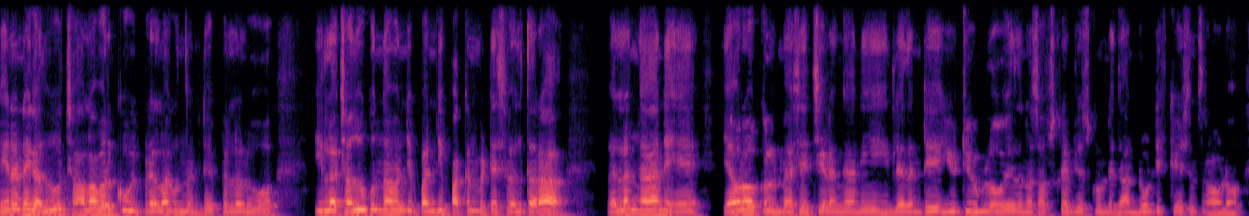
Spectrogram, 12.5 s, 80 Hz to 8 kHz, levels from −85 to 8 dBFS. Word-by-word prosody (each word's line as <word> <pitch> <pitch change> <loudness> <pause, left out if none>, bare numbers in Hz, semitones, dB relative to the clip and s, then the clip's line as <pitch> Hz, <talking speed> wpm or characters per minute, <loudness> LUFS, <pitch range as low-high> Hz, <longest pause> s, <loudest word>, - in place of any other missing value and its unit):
నేననే 180 +4 +2
కాదు 155 0 +3 0.2
చాలా 155 +2 +4
వరకు 170 0 +1
ఇప్పుడు 145 -1 -2
ఎలాగుందంటే 145 -4 -1
పిల్లలు, 140 -2 -2 0.6
ఇలా 165 +1 +7
చదువుకుందాం 175 +1 +5
అని 165 - -1
చెప్పి 150 -2 -1
అన్ని 155 +3 -1
పక్కన 155 +1 -1
పెట్టేసి 150 0 -5
వెళ్తారా, 140 +3 +4 0.6
వెళ్ళంగానే 165 0 +2 0.6
ఎవరోకళ్ళు 160 -1 +4
మెసేజ్ 145 +2 -3
చేయడం 135 -2 -3
గాని, 130 0 -3 0.2
లేదంటే 135 +1 -2 0.2
యూట్యూబ్‌లో 145 -1 -3 0.2
ఏదైనా 130 0 -4
సబ్‌స్క్రైబ్ 130 +2 -7
చేసుకుంటే 125 0 -8
దాన్ని 130 -1 -4
నోటిఫికేషన్స్ 135 -1 -8
రావడం. 125 0 -3
145 Hz, 135 wpm, -23 LUFS, 135-160 Hz, 0.6 s, ఇలా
